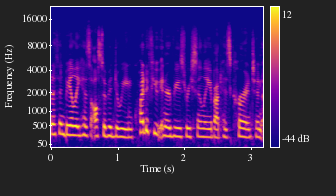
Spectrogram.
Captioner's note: none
